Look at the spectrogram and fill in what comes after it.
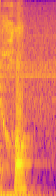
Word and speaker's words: Jo: Cuéntanos y por supuesto eh, los links están en la página oficial del Grupo Cultura Adictiva y en sus redes de Jo. Háblanos de esto, amigo. Bueno, me podéis encontrar como JO con el acento en la O,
